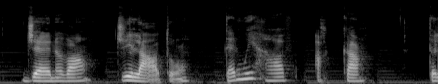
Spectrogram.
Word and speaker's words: gelato: It sounds like g as in go before a or u gate gate and it sounds like j like gel before e or i. Geneva gelato.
